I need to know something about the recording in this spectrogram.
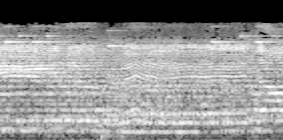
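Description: Sung liturgical chant from a Tamil Catholic Mass: a voice holding long notes that waver slightly, over a steady held tone beneath.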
